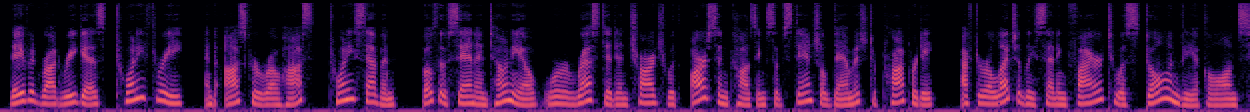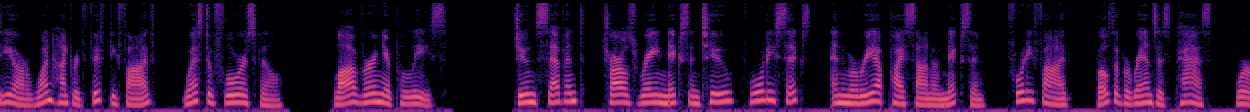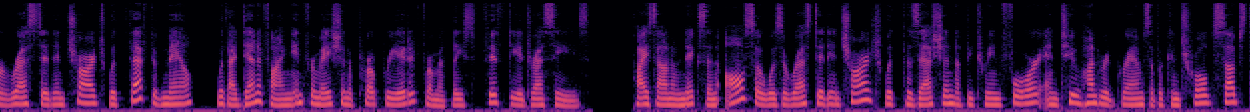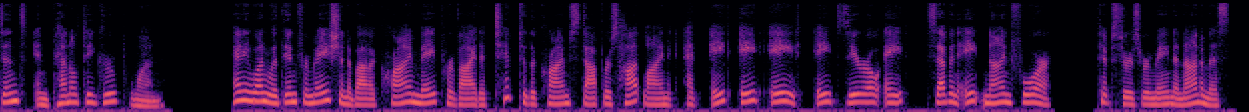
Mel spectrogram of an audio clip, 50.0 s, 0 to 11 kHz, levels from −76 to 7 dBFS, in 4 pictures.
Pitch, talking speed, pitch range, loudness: 165 Hz, 140 wpm, 145-195 Hz, -25 LUFS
